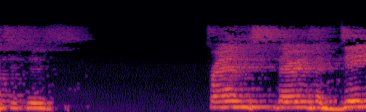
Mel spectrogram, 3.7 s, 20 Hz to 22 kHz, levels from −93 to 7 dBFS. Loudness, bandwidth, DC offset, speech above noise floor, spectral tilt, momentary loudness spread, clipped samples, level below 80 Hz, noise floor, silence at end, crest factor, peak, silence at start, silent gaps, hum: -28 LUFS; 8.8 kHz; under 0.1%; 45 dB; -5.5 dB/octave; 9 LU; under 0.1%; -70 dBFS; -72 dBFS; 0 s; 16 dB; -14 dBFS; 0 s; none; none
